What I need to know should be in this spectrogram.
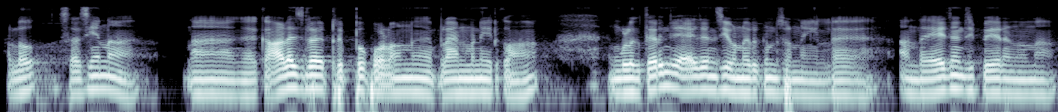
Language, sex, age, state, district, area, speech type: Tamil, male, 18-30, Tamil Nadu, Erode, urban, spontaneous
